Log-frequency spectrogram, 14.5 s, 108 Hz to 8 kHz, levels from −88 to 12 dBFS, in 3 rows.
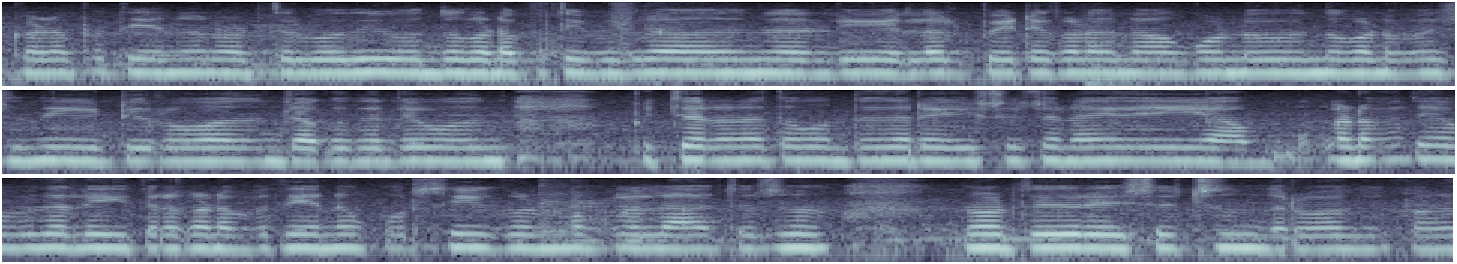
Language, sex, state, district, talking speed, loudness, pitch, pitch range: Kannada, female, Karnataka, Gulbarga, 130 wpm, -16 LUFS, 215 Hz, 210-220 Hz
